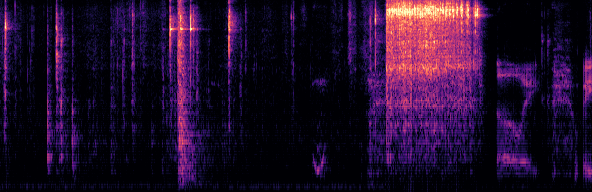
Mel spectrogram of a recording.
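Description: A socket wrench ratchets on a Cub Cadet riding mower during starter and throttle cable work, giving close, short clicking bursts, with a longer bright metallic whir near the middle and faint background noise.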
